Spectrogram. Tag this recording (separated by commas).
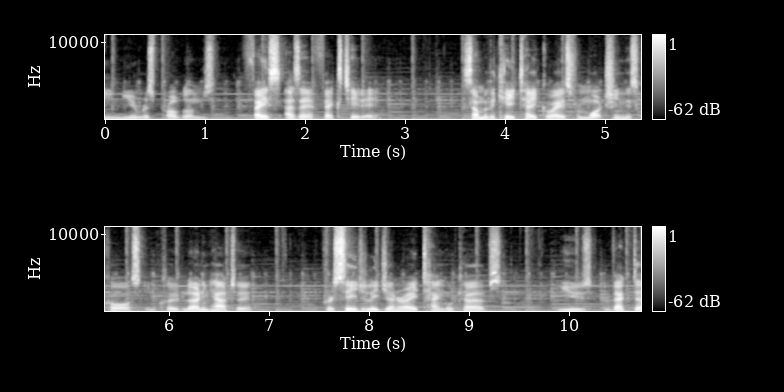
Speech, Music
